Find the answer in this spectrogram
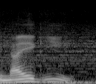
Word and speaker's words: Naegi: Naegi? Is it gi? Wait a minute, this is Japanese. That's not an I, that's an E. Naegi.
